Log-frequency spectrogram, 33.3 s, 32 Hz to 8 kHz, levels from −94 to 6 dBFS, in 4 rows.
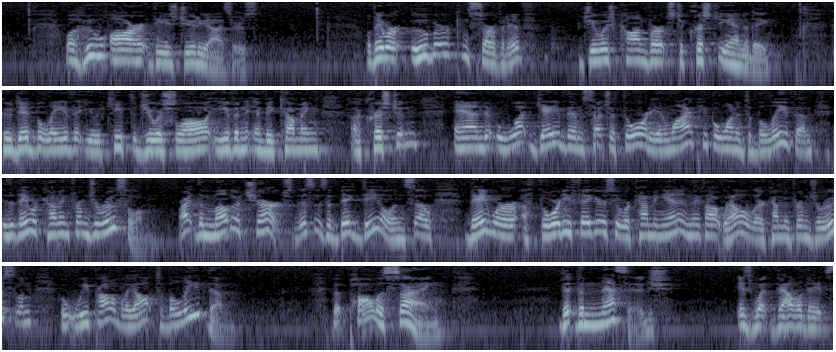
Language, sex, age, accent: English, male, 40-59, American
